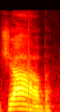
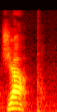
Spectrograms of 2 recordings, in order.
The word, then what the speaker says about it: job: be voiced for example job ends in a B which is a voiced sound job it's not jump with an unvoiced P keep the voicing going throughout the whole word job with a voiced be ending same thing with robe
